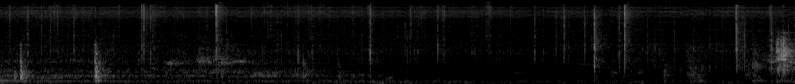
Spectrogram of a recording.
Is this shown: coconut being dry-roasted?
yes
